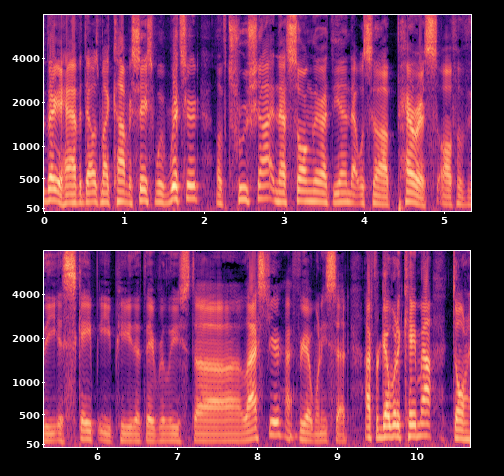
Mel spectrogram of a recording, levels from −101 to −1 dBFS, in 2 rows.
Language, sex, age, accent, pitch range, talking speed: English, male, 30-49, American, 115-140 Hz, 265 wpm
